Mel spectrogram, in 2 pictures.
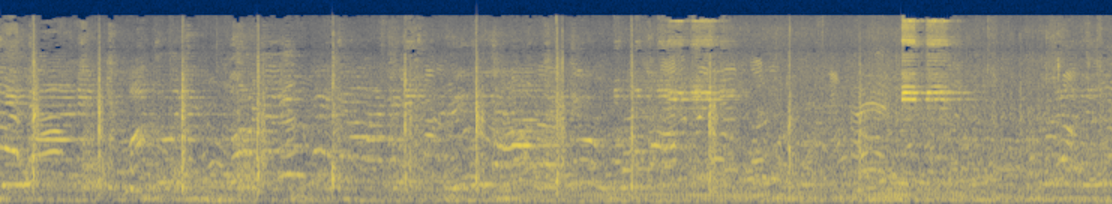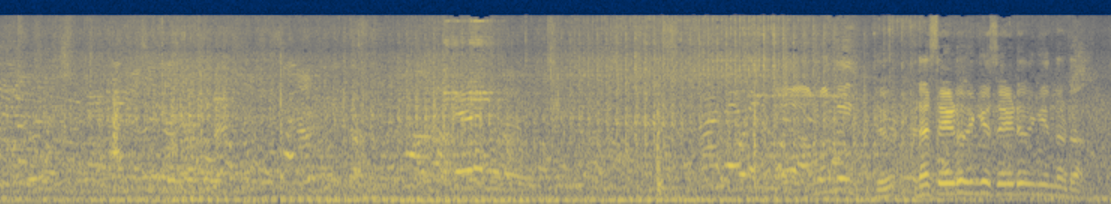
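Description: A crowd of people chatters and calls out all around outdoors.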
